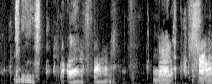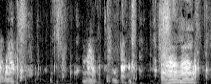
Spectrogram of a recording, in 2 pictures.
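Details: A dog gives a run of short, tonal whining and grumbling vocalizations, each lasting about half a second, with wavering, bending pitch and pauses between bursts, and a longer drawn-out whine near the end.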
